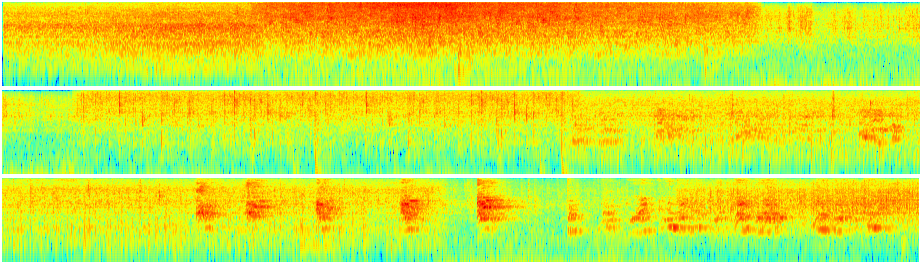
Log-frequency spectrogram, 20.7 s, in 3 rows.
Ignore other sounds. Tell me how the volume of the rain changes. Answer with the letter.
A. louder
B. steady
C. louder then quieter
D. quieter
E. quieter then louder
D.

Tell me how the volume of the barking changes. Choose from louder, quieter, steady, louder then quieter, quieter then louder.
louder.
